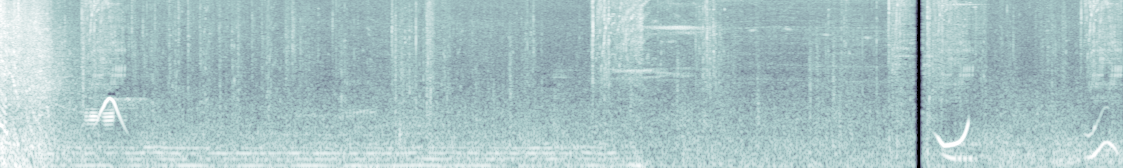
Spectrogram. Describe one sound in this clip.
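A droid beeps and chirps.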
